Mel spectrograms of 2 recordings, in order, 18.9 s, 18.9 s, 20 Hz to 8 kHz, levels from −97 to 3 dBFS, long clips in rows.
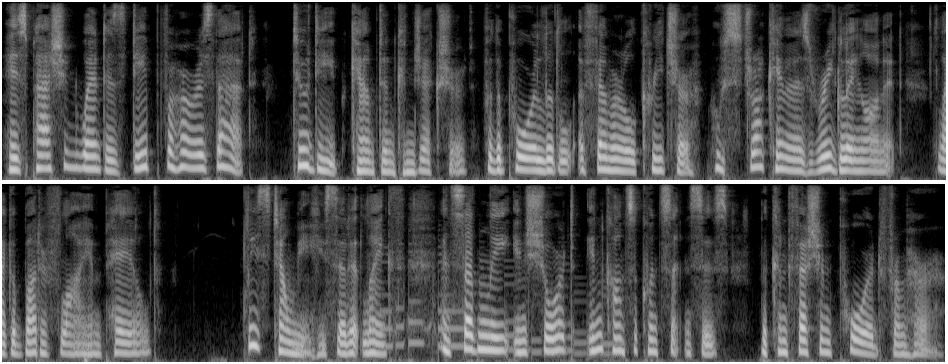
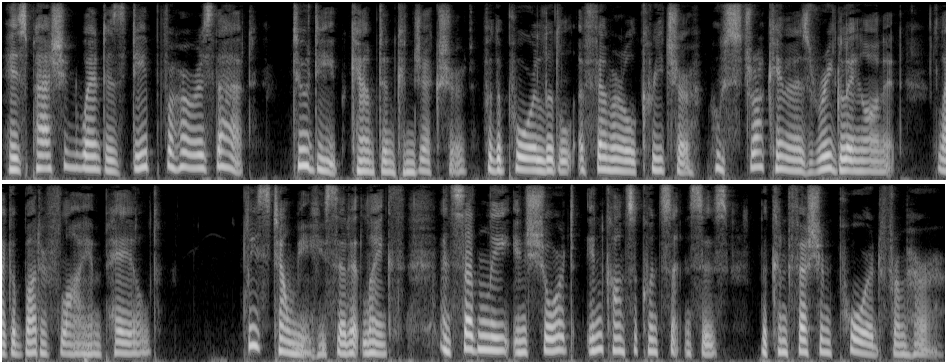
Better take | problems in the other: second | background sound (Guitar); 18 dB below the speech

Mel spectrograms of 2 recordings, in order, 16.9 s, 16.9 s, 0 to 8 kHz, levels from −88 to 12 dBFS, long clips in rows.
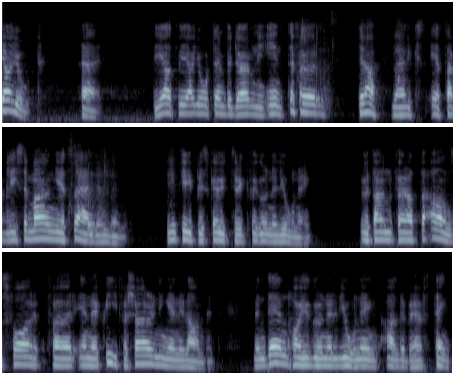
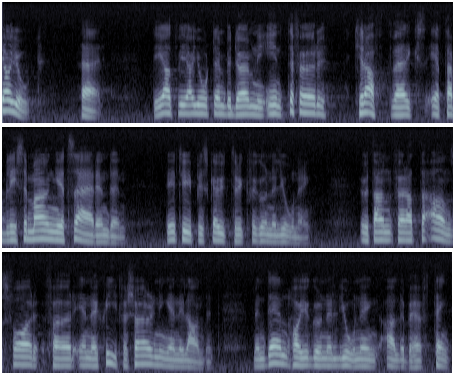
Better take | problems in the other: second | noise reduction (neural mask model DeepFilterNet 3)

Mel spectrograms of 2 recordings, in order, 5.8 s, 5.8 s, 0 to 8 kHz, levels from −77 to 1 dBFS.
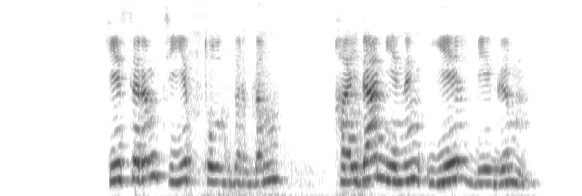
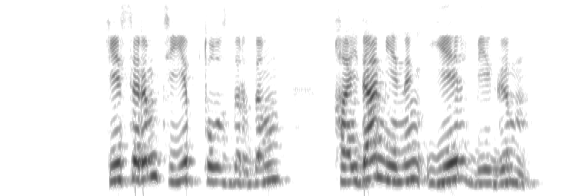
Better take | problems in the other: second | noise reduction (neural separator model SepFormer DNS4)

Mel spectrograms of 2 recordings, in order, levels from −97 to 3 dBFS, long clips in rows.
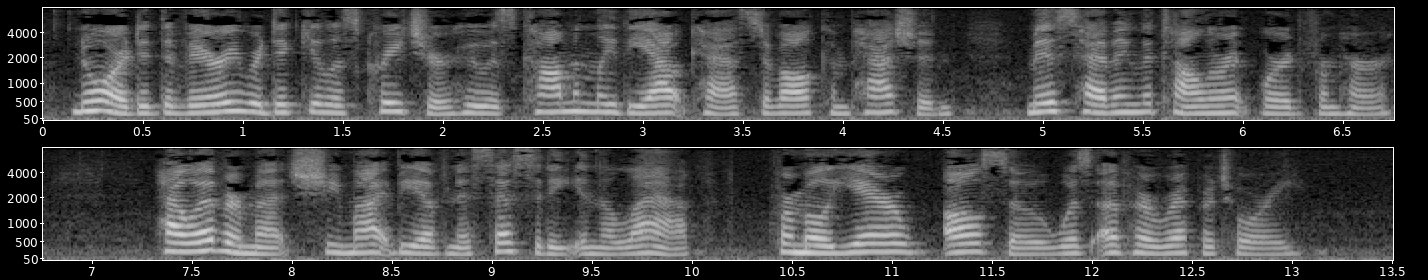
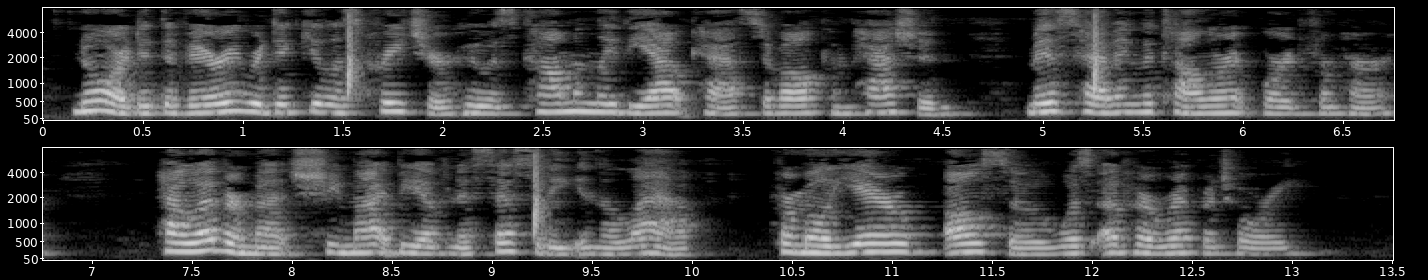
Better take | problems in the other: first | noise reduction (classical method WPE with log-MMSE)

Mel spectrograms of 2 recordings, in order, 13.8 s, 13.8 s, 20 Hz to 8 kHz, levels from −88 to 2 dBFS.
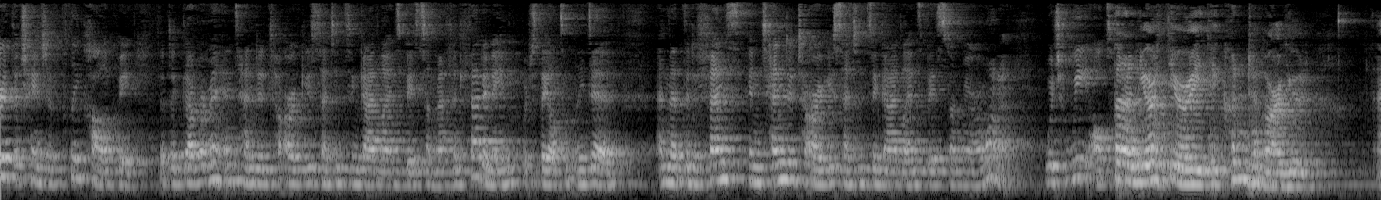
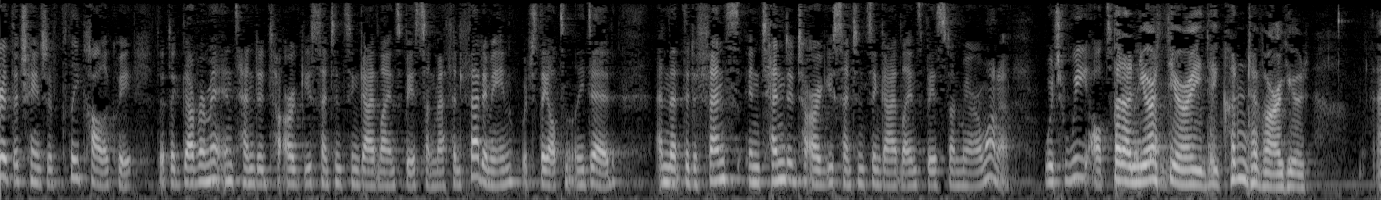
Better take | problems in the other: second | room echo; dies away in 0.9 s

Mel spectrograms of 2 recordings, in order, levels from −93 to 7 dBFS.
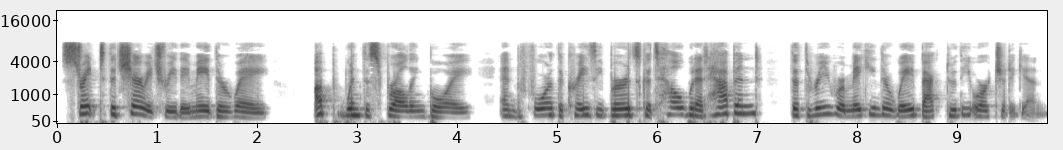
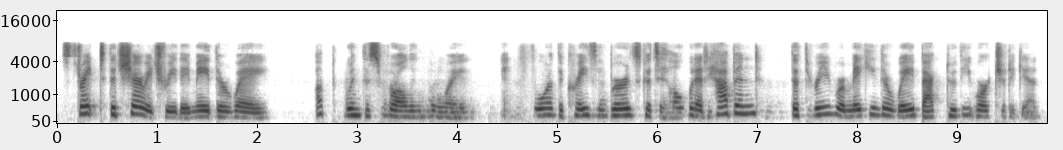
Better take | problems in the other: first | noise reduction (neural mask model DeepFilterNet 3)

